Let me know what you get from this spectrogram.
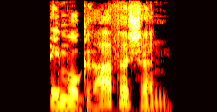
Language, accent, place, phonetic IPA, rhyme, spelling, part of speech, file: German, Germany, Berlin, [demoˈɡʁaːfɪʃn̩], -aːfɪʃn̩, demographischen, adjective, De-demographischen.ogg
- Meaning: inflection of demographisch: 1. strong genitive masculine/neuter singular 2. weak/mixed genitive/dative all-gender singular 3. strong/weak/mixed accusative masculine singular 4. strong dative plural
